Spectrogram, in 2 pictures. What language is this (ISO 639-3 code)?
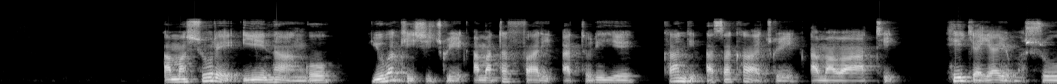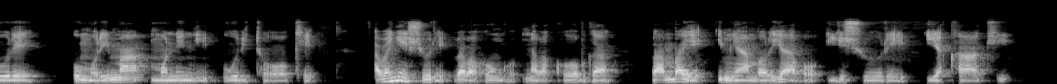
run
